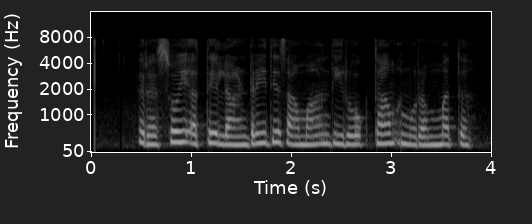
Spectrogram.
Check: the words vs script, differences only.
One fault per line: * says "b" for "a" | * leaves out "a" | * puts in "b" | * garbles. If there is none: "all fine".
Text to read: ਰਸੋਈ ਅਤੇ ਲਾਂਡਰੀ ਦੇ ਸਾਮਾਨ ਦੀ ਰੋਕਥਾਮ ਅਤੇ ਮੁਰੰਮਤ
* leaves out "ਅਤੇ"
